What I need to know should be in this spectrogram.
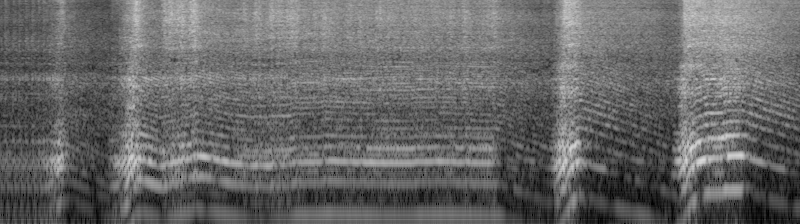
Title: kompresi lemah. suara ngorok bisa menutupinya..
